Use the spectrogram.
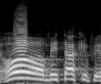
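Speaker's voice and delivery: high, loud mock greeting; mock exclamation. Acted call to his class.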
